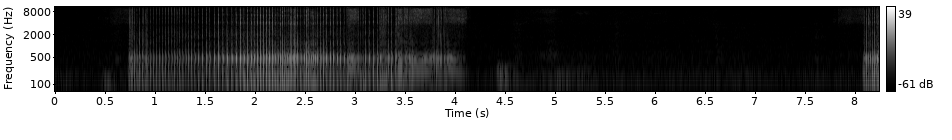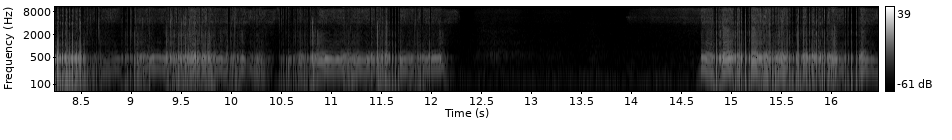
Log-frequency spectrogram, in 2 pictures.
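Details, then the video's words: French bulldog snoring and dreaming while asleep indoors: three long rough, rasping snore bursts of about three to four seconds each, separated by quiet pauses. "French bulldog snoring and dreaming"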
